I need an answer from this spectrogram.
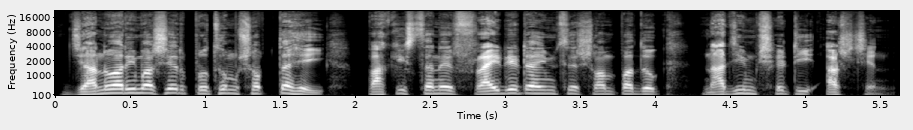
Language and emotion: Bengali, neutral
